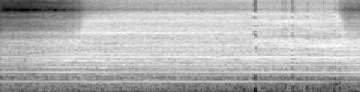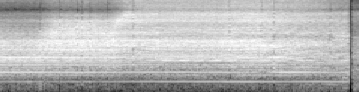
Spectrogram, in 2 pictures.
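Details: Ford Ikon car: a loud, steady high-pitched squeal rings from the engine bay over a hissy running engine. The car sounded like this for months before it was repaired.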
